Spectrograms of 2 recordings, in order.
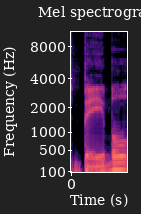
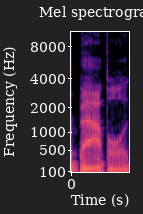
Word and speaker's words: Babel: A- L but it's Babel or Babel it depends on if you're American or um from the UK like it's pronounced differently it's a Babel in the UK and Babel in American language it's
